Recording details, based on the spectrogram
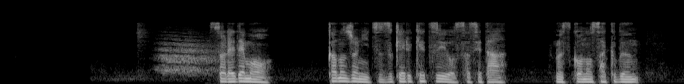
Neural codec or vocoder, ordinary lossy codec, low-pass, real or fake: none; none; 7.2 kHz; real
